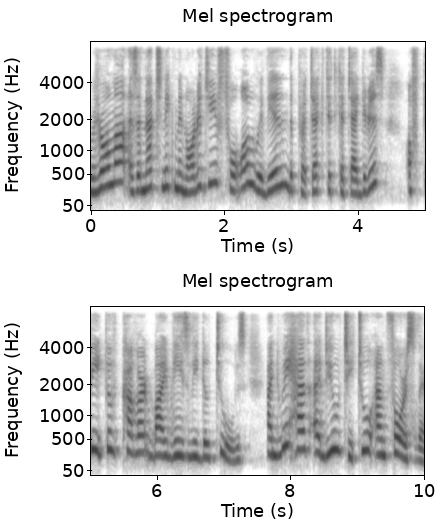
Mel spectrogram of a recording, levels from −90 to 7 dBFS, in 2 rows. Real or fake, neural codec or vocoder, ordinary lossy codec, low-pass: fake; codec, 16 kHz, 0.5 kbps, FunCodec, trained on LibriTTS, 25 frames a second; none; 7.2 kHz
